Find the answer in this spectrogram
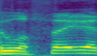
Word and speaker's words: Lafayette: Apparently, Lafayette, Alabama is like Lafayette, Mississippi, pronounced that way. Everywhere else it's Lafayette or Lafayette.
